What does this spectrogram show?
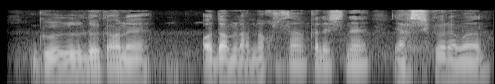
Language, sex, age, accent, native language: Uzbek, male, 18-24, Surxondaryo, Uzbek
